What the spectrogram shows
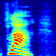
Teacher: Clarify has stress on the first syllable, kla, with a short a sound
